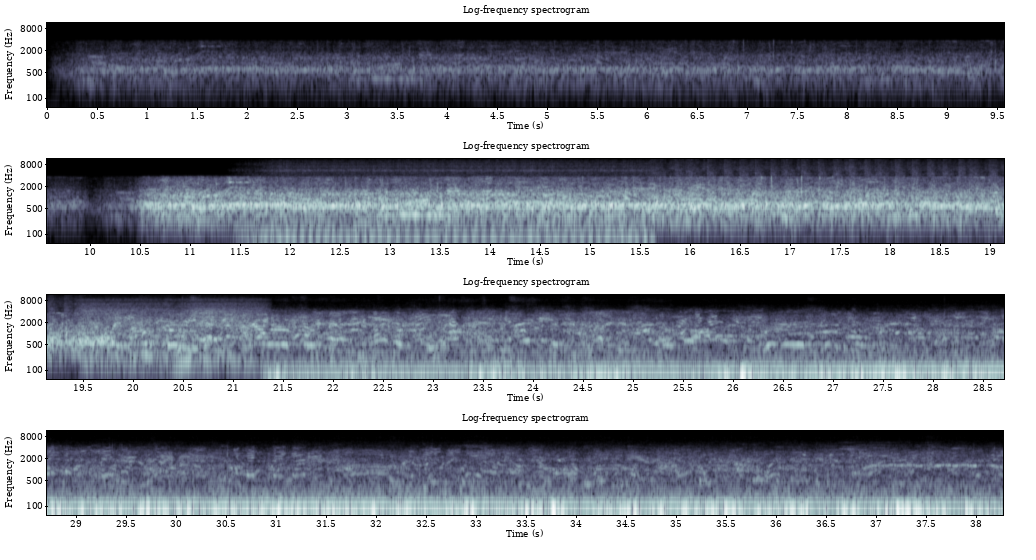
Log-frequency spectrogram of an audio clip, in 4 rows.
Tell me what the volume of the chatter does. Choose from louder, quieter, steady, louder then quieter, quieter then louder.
louder then quieter.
